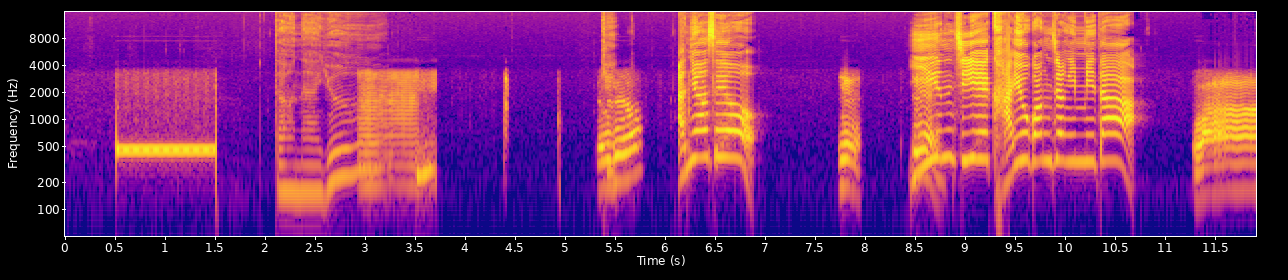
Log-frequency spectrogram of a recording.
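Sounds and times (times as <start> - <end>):
telephone ringback tone: 0.5 - 1.5
speech: 2.1 - 3.6, 5.3 - 7.0, 7.7 - 11.9.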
